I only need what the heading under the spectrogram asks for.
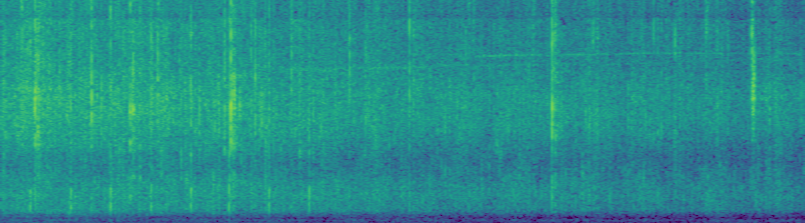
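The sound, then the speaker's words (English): A large crowd at a church service applauds steadily for several seconds as a clap offering to the Lord, a dense wash of many hands clapping at once with a few sharper claps standing out. “Give the Lord the biggest clap offering.”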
